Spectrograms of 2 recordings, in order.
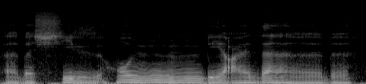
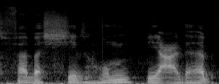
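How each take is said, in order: First: The m is hidden, lips barely touching, nasalized. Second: The m is said with lips fully closed. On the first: The speaker calls it right. "as if the meme is hidden between my lips, with ghunna for two harakat" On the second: The speaker calls it wrong. "So it will not be read as"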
